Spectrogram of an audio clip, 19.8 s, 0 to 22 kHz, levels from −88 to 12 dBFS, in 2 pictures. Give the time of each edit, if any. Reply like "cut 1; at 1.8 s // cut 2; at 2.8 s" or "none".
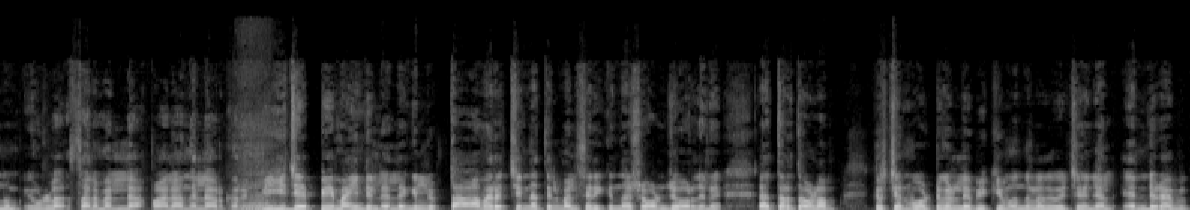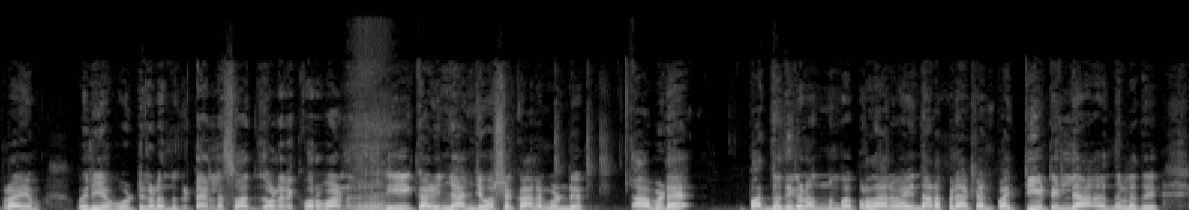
cut 1; at 2.1 s // cut 2; at 13.0 s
